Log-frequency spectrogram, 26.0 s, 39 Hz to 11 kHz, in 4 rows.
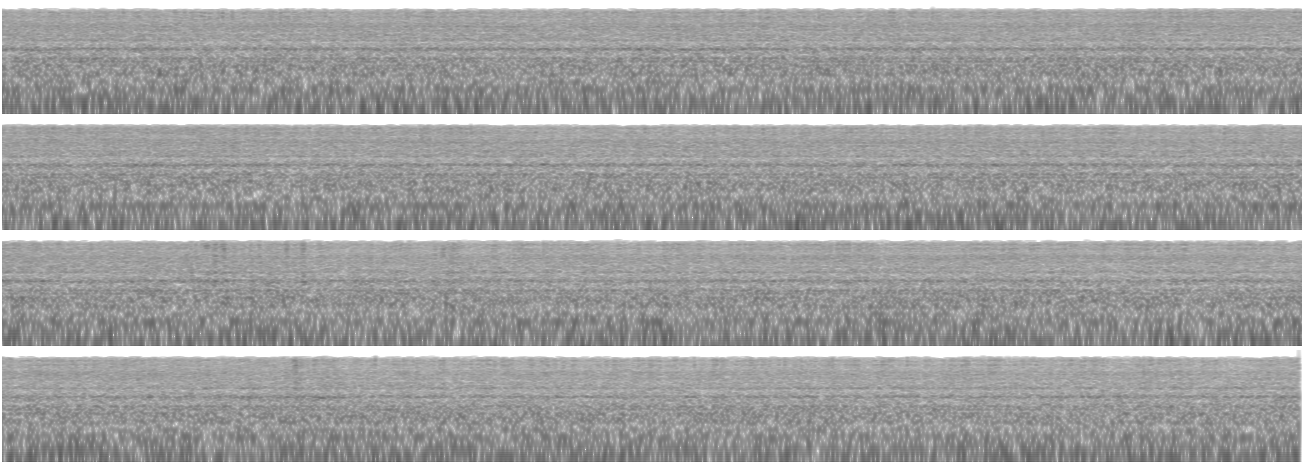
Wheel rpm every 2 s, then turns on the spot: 0, 0, 0, 0, 0, 0, 0, 10, 0, 0, 10, 0, 0.
14-16 20-22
